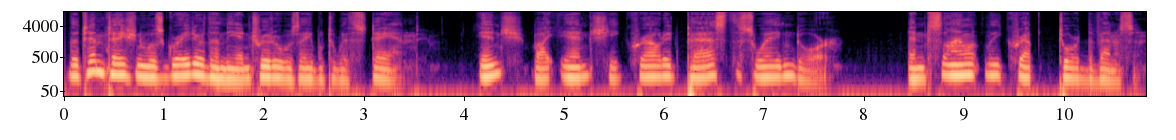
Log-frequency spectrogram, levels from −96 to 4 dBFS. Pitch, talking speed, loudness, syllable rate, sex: 135 Hz, 145 wpm, -16 LUFS, 4.3 syllables/s, male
